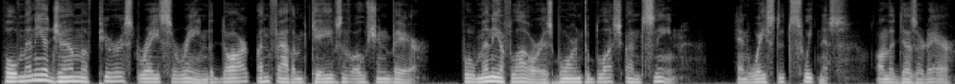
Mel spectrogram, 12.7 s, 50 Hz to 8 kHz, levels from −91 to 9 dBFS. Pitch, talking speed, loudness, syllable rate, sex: 125 Hz, 150 wpm, -18 LUFS, 4.3 syllables/s, male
